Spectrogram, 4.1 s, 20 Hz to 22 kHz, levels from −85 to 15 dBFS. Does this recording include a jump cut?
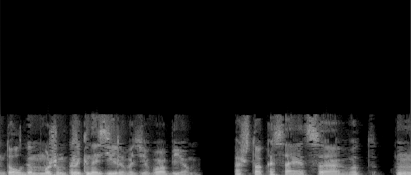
no; 0 cuts

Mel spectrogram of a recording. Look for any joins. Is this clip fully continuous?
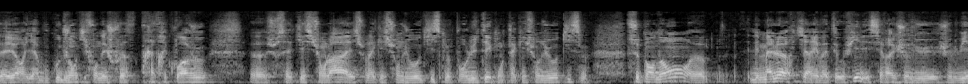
yes; 0 cuts

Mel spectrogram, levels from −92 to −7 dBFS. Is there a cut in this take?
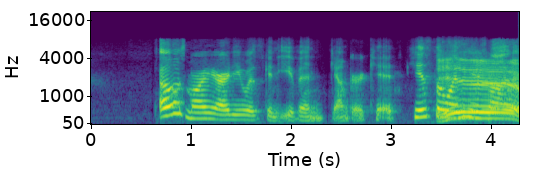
yes; 2 cuts; at 0.9 s, 1.7 s

